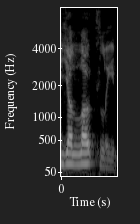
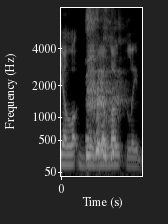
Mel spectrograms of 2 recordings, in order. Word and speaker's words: Yolotli: The Ohtli Basin. Can you spell that for us? I guess Tina? it's the Yolotli Basin. Yodel. Yeah, I added a couple of syllables in there. It's the Yolotli Basin.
